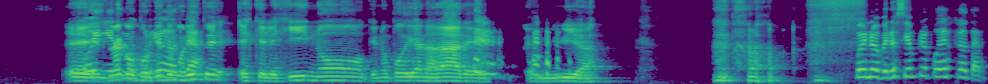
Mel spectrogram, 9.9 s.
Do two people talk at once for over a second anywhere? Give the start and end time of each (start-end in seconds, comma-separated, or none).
0.8-2.1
